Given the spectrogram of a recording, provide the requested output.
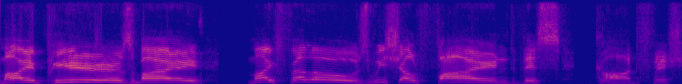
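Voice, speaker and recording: Very slowly and at a high pitch, a man delivers his lines in a put-on character voice. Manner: commanding, addressing a crowd.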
